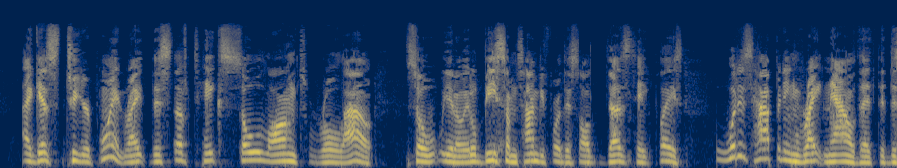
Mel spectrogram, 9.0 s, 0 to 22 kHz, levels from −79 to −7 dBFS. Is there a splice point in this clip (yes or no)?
no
